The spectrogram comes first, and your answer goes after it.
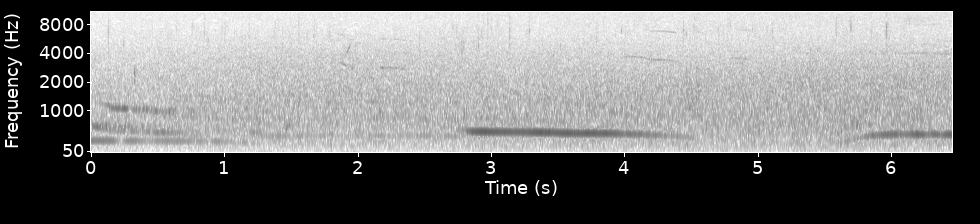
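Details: Wolves howl in turn: long level tones fade out, a clear howl holds steady and then dips, and a final voice swoops up into a sustained note over a soft, hissy background.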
